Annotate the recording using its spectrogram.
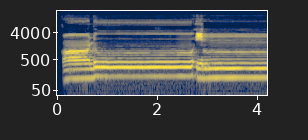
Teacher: Nah, berhenti dua harakat akan panjang lima harakat kalau gabung dengan hamzahnya ini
